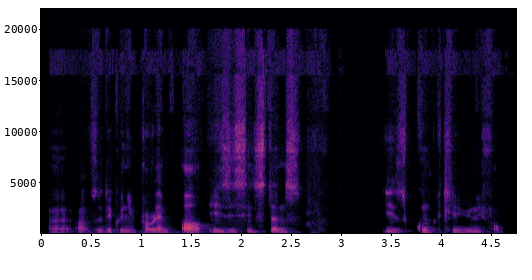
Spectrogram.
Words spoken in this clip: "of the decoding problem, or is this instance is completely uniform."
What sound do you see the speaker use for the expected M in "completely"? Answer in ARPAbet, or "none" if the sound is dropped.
none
